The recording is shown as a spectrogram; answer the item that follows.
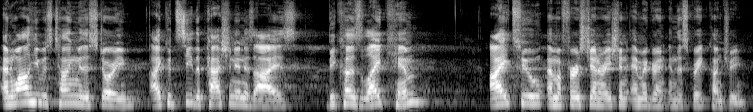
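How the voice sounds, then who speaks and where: A young man, a native Punjabi speaker, addresses a stadium crowd from a podium microphone. His voice is bright and sits a little high, and he talks with nervous, self-deprecating humor. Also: normal speed. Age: young adult. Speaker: student commencement speaker. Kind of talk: commencement speech. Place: outdoor stadium ceremony.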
